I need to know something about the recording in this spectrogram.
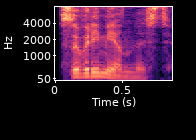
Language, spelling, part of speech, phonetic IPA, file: Russian, современность, noun, [səvrʲɪˈmʲenːəsʲtʲ], Ru-современность.ogg
- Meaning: the present (times), modernity, contemporaneity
